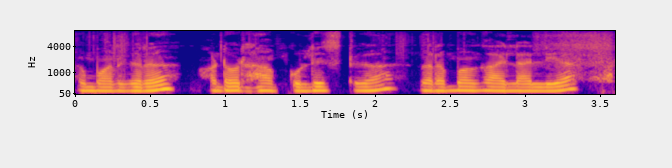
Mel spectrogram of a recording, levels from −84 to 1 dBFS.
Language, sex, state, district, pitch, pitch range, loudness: Wancho, male, Arunachal Pradesh, Longding, 135 Hz, 130-140 Hz, -16 LUFS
